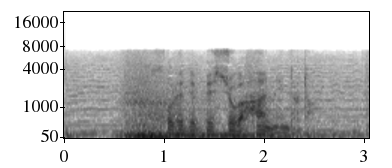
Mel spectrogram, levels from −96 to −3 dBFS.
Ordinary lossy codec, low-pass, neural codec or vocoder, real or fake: none; 7.2 kHz; none; real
